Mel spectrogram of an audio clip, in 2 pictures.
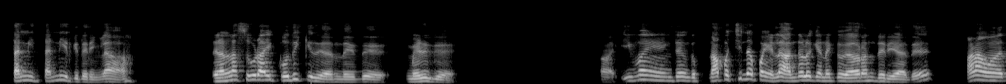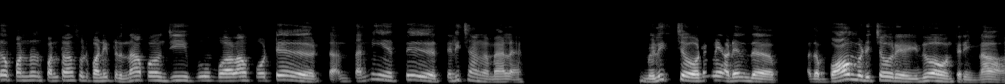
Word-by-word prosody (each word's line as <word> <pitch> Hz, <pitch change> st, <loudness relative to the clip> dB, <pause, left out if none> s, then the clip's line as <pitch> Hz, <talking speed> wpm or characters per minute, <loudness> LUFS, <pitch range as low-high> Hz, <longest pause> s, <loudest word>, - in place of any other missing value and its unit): தண்ணீ, 195 Hz, 0 st, +2 dB
தண்ணீ 205 Hz, +3 st, -3 dB
இருக்கு, 140 Hz, -8 st, -4 dB
தெரியுங்களா? 120 Hz, +3 st, -2 dB, 1.0 s
இதெல்லாம் 180 Hz, +8 st, +3 dB
சூடாயி 205 Hz, -1 st, +5 dB
கொதிக்கிது 190 Hz, -7 st, 0 dB
அந்த 120 Hz, -1 st, -6 dB
இது, 130 Hz, +1 st, -1 dB, 0.4 s
மெழுகு. 135 Hz, -4 st, +1 dB, 1.6 s
அ -, -, -9 dB, 0.2 s
இவன் 215 Hz, +5 st, 0 dB
என்கிட்ட, 175 Hz, -2 st, -3 dB
நான் 175 Hz, -, +5 dB
இப்போ 225 Hz, -2 st, -1 dB
சின்ன 250 Hz, -2 st, +2 dB
பையன் 200 Hz, -, +3 dB
இல்ல 185 Hz, -, +3 dB
அந்த 160 Hz, +4 st, -1 dB
அளவுக்கு 185 Hz, -2 st, +2 dB
எனக்கு 165 Hz, -1 st, -1 dB
விவரம் 160 Hz, +2 st, +3 dB
தெரியாது. 125 Hz, -5 st, 0 dB, 0.5 s
ஆனா 215 Hz, -, +5 dB
அவன் 180 Hz, -2 st, +3 dB
ஏதோ 215 Hz, -, +1 dB
பண்றான்னு 190 Hz, 0 st, -3 dB
சொல்லி 185 Hz, -3 st, -9 dB
பண்ணிட்டு 165 Hz, +2 st, -2 dB
இருந்தான். 145 Hz, +8 st, -1 dB
அப்ப 190 Hz, -, -3 dB, 0.2 s
ஜீ 185 Hz, -, -6 dB, 0.2 s
பூம்பா 180 Hz, -2 st, -2 dB
எல்லாம் 185 Hz, +1 st, +2 dB
போட்டு 175 Hz, +4 st, -1 dB, 0.5 s
தண் 145 Hz, -, -9 dB
தண்ணி 240 Hz, -1 st, -10 dB
எடுத்து 435 Hz, -, -4 dB, 0.3 s
தெளிச்சாங்க 170 Hz, -, -7 dB
மேல. 125 Hz, +1 st, -2 dB, 1.4 s
வெளிச்ச 220 Hz, -, -3 dB, 0.2 s
உடனே 190 Hz, +5 st, 0 dB
அப்படியே 175 Hz, -, +2 dB
அந்த, 155 Hz, -, +2 dB, 0.5 s
அந்த -, -, 0 dB
பாம் 230 Hz, +1 st, +8 dB
வெடிச்ச 170 Hz, -4 st, 0 dB
ஒரு 155 Hz, -3 st, +1 dB, 0.2 s
இதுவாகும் 150 Hz, -3 st, +3 dB
தெரியுங்களா? 115 Hz, +1 st, -3 dB
175 Hz, 150 wpm, -22 LUFS, 150-195 Hz, 1.6 s, பாம்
